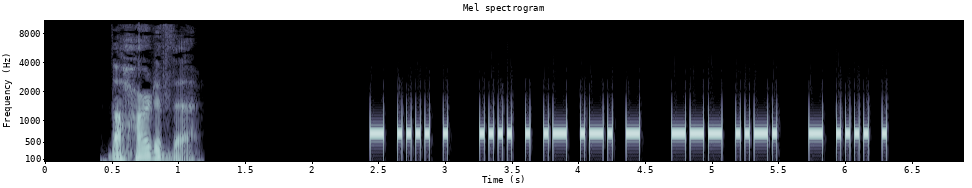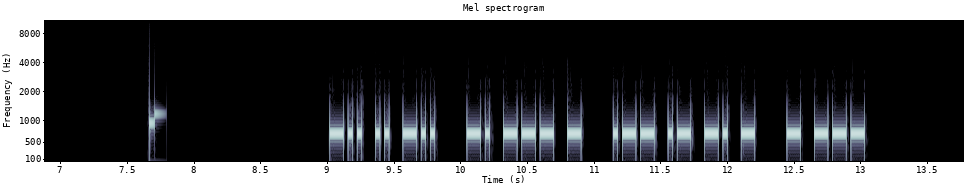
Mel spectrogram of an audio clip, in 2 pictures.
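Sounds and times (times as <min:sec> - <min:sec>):
person speaking: 0:00.4 - 0:01.2
Morse code beeps at 35 wpm: 0:02.4 - 0:06.3, 0:09.0 - 0:13.1.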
